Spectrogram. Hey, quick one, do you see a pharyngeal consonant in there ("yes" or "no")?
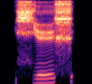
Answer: no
